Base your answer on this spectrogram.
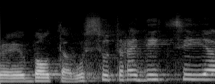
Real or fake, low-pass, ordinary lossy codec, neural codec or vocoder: fake; 14.4 kHz; AAC, 48 kbps; vocoder, 48 kHz, 128 mel bands, Vocos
